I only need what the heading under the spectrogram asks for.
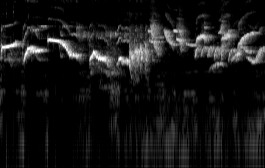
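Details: Captive-bred Oriental magpie-robin (kacer) from Cirebon singing continuously: fluid whistled slurs sliding down and up, a short scratchy burst, then a string of quick rising chirps.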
